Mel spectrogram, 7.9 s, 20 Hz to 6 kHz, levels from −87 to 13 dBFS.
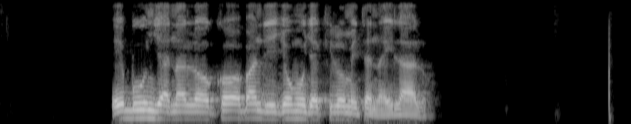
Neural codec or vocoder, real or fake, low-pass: none; real; 5.4 kHz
